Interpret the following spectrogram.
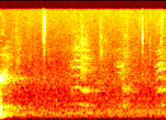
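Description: Quiet hall room tone in a pause in a man's speech, the end of his last word fading into the room's echo at the start.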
